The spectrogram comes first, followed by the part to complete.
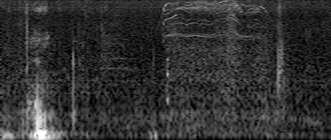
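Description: A short vocal sound from a man's voice about a quarter second in, then quiet room tone with a faint, wavering high-pitched tone in the middle.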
